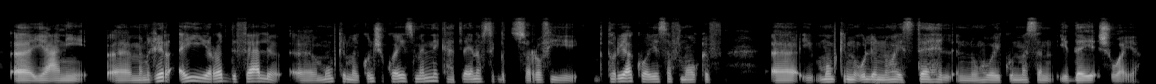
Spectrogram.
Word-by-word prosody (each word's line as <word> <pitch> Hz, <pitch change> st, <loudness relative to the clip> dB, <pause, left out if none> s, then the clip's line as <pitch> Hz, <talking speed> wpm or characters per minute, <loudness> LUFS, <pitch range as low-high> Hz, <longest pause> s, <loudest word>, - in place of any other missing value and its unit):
آآ 95 Hz, -1 st, +8 dB
يعني، 95 Hz, 0 st, +1 dB, 0.2 s
آآ 95 Hz, 0 st, +2 dB
من 100 Hz, +2 st, -2 dB
غير 160 Hz, +8 st, +4 dB
أي 155 Hz, -5 st, +2 dB
رد 140 Hz, +1 st, +2 dB
فعل 140 Hz, -1 st, +2 dB
آآ 95 Hz, 0 st, -3 dB
ممكن 130 Hz, +4 st, -4 dB
ما 105 Hz, -, -1 dB
يكونش 140 Hz, +8 st, -1 dB
كويس 135 Hz, +1 st, 0 dB
منك، 155 Hz, -1 st, -3 dB
هتلاقي 120 Hz, +2 st, -1 dB
نفْسِك 130 Hz, 0 st, -3 dB
بتتصرفي 110 Hz, -3 st, -2 dB, 0.2 s
بطريقة 145 Hz, +4 st, +2 dB
كويسة 125 Hz, -1 st, -1 dB
في 110 Hz, -, -7 dB
موقف 115 Hz, 0 st, -5 dB, 0.5 s
آآ 100 Hz, 0 st, +4 dB
ممكن 120 Hz, +4 st, -2 dB
نقول 115 Hz, +1 st, 0 dB
إن 110 Hz, -1 st, +1 dB
هو 120 Hz, -, -1 dB
يستاهل 115 Hz, 0 st, 0 dB
إن 95 Hz, -1 st, -4 dB
هو 105 Hz, +3 st, -2 dB
يكون 105 Hz, +1 st, -3 dB
مثلًا 105 Hz, -3 st, -1 dB
يضايق 100 Hz, +2 st, +3 dB
شوية. -, -, +1 dB
115 Hz, 170 wpm, -27 LUFS, 100-130 Hz, 0.5 s, آآ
